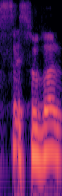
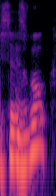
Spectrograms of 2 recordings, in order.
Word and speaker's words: Cesseval: il décédera à cesseval je prononce cesseval comme un je dirais un méridional liqueur dis sesevau euh donc en le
